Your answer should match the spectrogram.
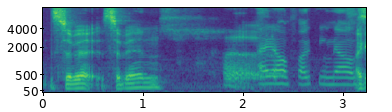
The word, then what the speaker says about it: Siobhan: Sibin? I don't fucking know. I don't know how to pronounce the name. It was Siobhan.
